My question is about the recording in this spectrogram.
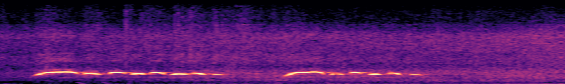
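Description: A person whistling to call horses: two short warbling phrases, each a rising note followed by quick little notes that step downward.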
